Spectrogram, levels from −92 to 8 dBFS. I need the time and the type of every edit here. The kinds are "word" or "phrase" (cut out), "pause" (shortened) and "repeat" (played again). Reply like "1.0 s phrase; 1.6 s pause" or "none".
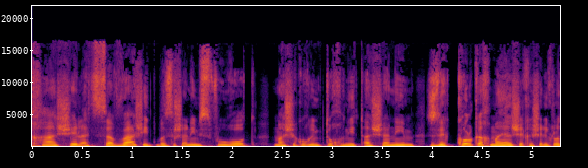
1.4 s word; 2.3 s pause; 3.3 s word; 3.9 s pause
